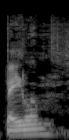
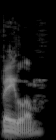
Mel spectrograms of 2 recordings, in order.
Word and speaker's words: Balaam: So, first off, Balaam, it's actually Balaam. He's one of the big gods of that time. It's just, that's the way it's pronounced, Balaam.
